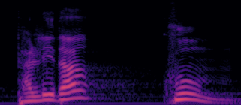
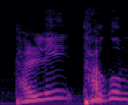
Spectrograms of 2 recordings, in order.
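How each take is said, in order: First: The break comes after the third syllable. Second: The break comes after the second syllable. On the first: The speaker calls it right. "달리다 굼 이렇게 예수님 말씀을 하셨다는 거예요" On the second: The speaker calls it wrong. "앞으로 달리 다굼 이렇게 하시면 안 돼요"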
